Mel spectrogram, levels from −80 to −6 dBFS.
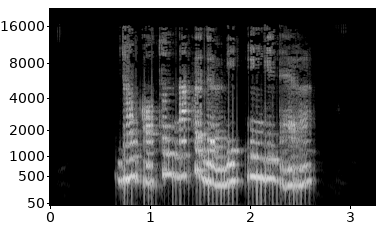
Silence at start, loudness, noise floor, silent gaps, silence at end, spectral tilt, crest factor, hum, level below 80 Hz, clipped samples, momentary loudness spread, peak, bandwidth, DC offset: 0.7 s; -21 LUFS; -79 dBFS; none; 0.6 s; -2 dB/octave; 18 dB; none; -56 dBFS; under 0.1%; 7 LU; -4 dBFS; 16.5 kHz; under 0.1%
